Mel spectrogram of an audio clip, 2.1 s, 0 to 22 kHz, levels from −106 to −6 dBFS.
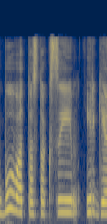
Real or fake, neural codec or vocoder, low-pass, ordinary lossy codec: real; none; 10.8 kHz; AAC, 48 kbps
